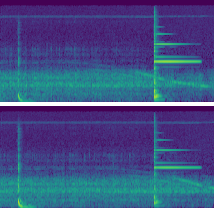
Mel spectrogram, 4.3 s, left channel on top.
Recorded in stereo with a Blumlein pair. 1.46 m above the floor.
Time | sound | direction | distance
0.4 | a thud | 25° right | ?
3.1 | a guitar | 65° left | ?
